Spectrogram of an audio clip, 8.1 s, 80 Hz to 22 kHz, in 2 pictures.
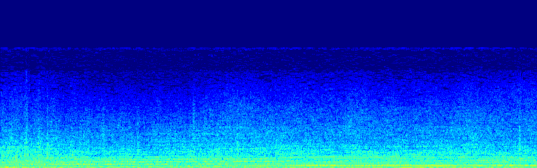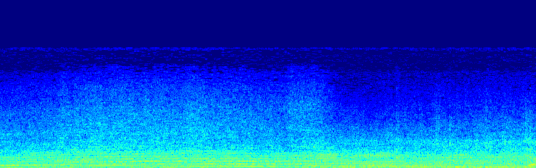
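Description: Several race cars in a close four-car battle at a 1996 short-track event roar steadily around the track, with engine tones rising and falling as the cars pass, loud and continuous, no talk.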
